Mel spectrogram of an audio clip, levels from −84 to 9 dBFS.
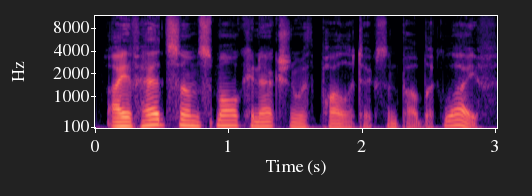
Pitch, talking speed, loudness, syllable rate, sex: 115 Hz, 220 wpm, -19 LUFS, 5.7 syllables/s, male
